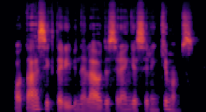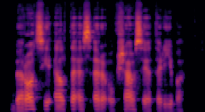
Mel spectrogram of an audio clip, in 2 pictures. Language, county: Lithuanian, Vilnius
